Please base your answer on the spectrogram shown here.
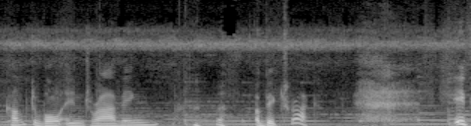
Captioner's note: laughs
